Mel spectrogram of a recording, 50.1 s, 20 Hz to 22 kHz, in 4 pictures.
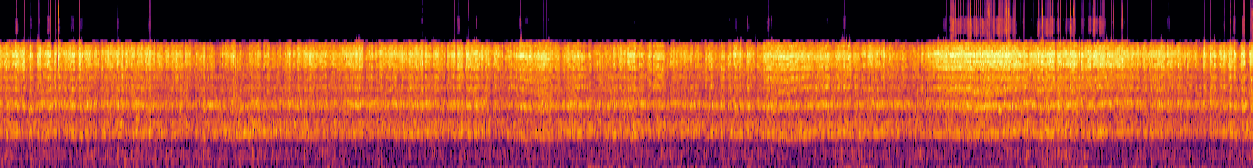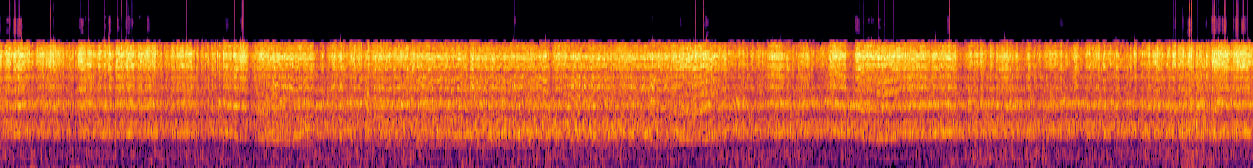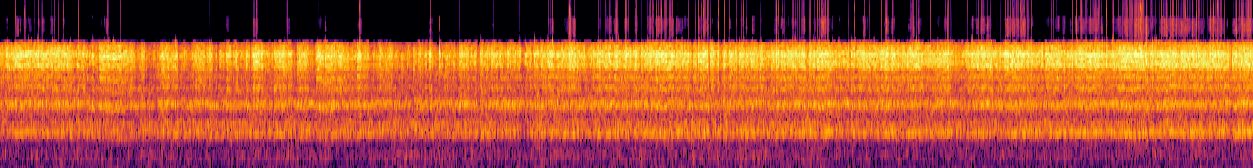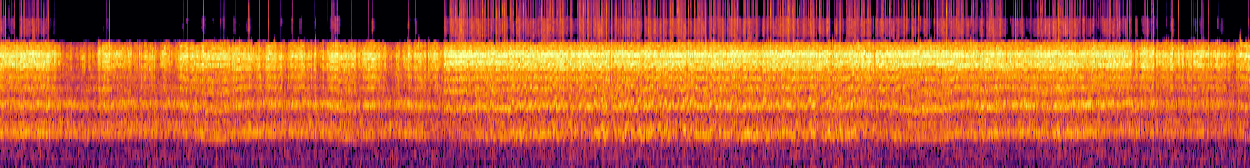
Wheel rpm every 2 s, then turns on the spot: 230, 230, 230, 230, 230, 230, 230, 220, 190, 200, 230, 230, 230, 230, 230, 230, 230, 240, 230, 230, 220, 200, 190, 210, 230.
none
